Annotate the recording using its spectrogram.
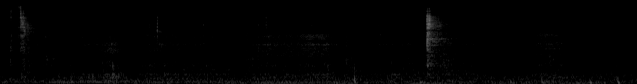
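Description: Soft bread being torn and squished by hand over a glass plate: faint crackly rustling, with two sharp clicks, one just after the start and a louder one about four seconds in.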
